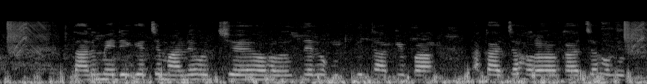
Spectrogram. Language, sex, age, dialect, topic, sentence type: Bengali, female, 18-24, Jharkhandi, agriculture, statement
